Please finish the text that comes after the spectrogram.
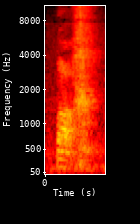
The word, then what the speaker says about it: Bach: one of them is the sound at the end of the composer's name, Bach, because that's what we say it. Okay? It's not the way they say it in Germany. It's a softer sound, it's more Bach, Bach.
